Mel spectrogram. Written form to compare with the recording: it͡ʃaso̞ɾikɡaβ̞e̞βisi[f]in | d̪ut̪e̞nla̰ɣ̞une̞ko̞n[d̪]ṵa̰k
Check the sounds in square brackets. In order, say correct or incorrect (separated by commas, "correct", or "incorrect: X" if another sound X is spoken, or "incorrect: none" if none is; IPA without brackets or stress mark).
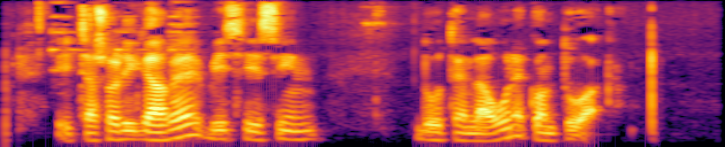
incorrect: s, incorrect: t̪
